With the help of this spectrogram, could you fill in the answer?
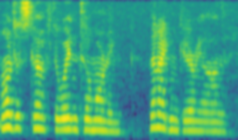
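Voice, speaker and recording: A put-on character voice, female-sounding and fairly high in pitch, with clear background noise. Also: moderate pace. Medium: read story. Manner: eager, earnest.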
